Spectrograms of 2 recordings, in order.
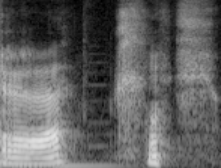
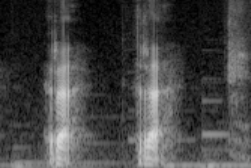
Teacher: That's it, just tap. There's no buildup of air, there's no release, you just tap or flap. Flap is like a flag flaps in the wind, so that's the motion the tongue makes.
